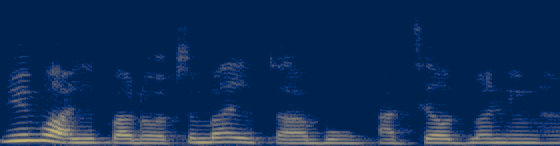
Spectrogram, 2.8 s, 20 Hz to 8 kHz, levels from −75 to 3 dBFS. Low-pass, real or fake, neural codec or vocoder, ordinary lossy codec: none; fake; codec, 16 kHz, 0.8 kbps, ZipCodec; none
